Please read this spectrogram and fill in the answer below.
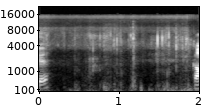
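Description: A brief lull between a man's speech, filled by faint wind and road noise from a bicycle rolling along a paved road.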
